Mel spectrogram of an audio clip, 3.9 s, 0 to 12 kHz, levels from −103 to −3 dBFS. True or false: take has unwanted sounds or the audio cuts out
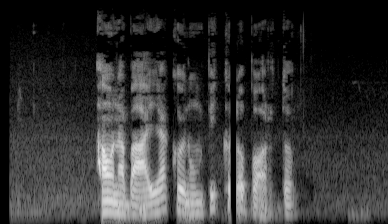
true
